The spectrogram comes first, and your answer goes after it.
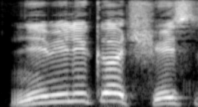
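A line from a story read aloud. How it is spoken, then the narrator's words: Laughing. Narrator (Russian): засмеялся Недошивин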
